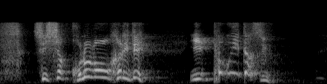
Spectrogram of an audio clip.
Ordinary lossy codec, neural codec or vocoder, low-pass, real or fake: none; codec, 16 kHz in and 24 kHz out, 1 kbps, XY-Tokenizer; 7.2 kHz; fake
